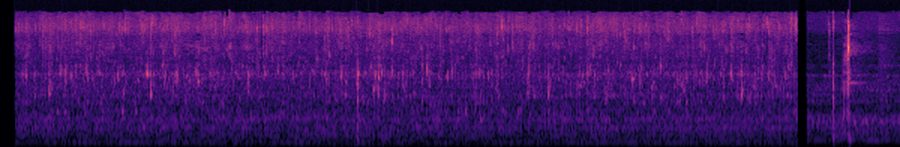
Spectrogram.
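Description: Small stone-lined garden stream trickling over stones, a faint steady water sound dotted with tiny splashes. It cuts off abruptly about five seconds in, and a couple of faint clicks follow.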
